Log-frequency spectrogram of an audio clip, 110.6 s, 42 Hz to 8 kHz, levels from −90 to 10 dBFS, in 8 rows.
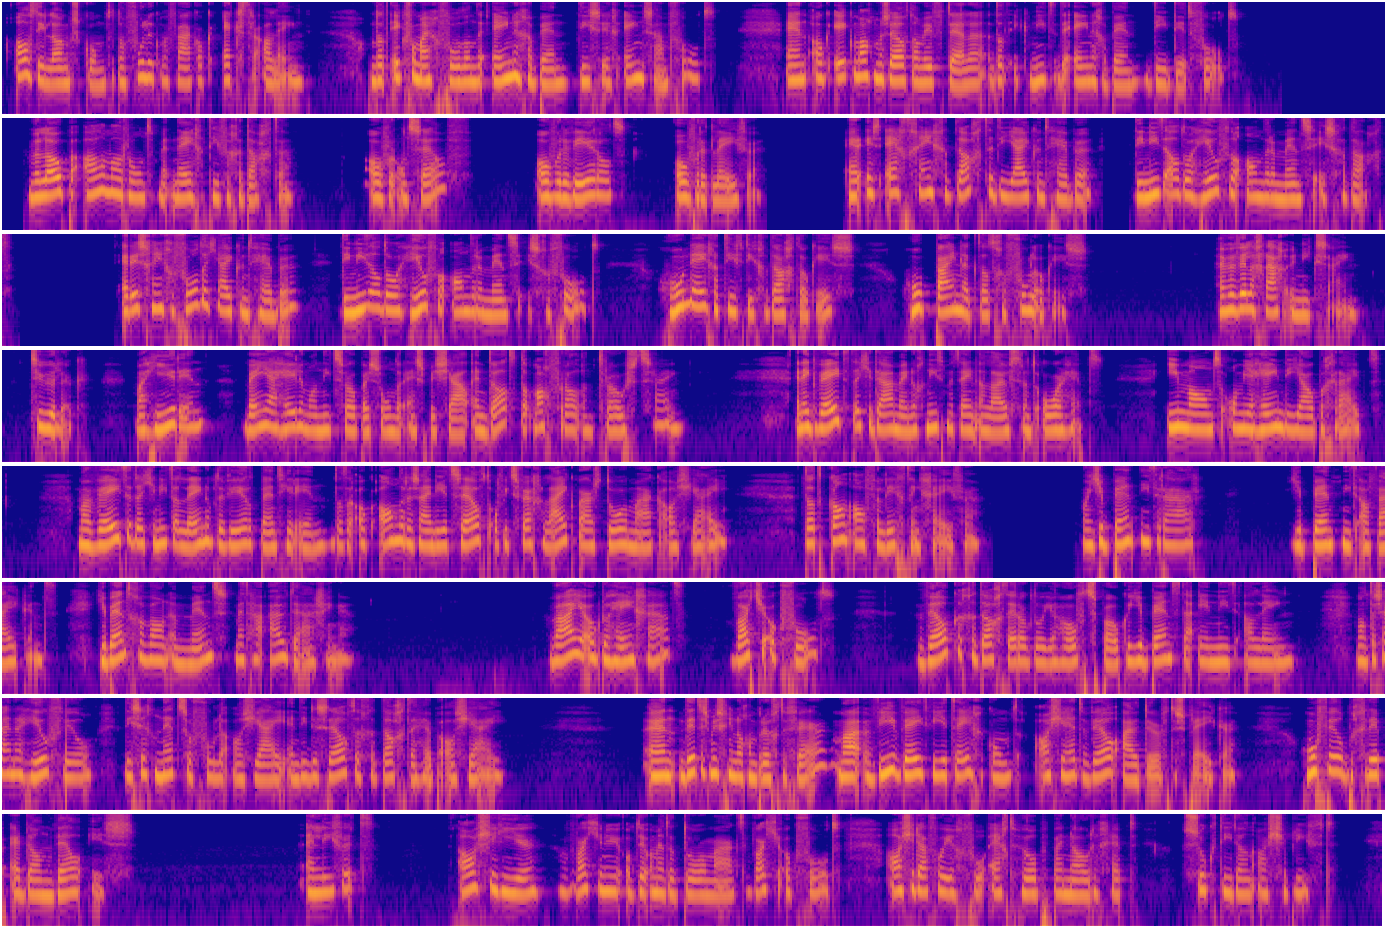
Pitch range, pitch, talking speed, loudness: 190-230 Hz, 205 Hz, 160 wpm, -21 LUFS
